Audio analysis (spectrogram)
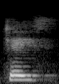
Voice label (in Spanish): "cheis", Silabas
